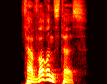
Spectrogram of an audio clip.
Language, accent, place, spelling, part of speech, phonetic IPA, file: German, Germany, Berlin, verworrenstes, adjective, [fɛɐ̯ˈvɔʁənstəs], De-verworrenstes.ogg
- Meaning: strong/mixed nominative/accusative neuter singular superlative degree of verworren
